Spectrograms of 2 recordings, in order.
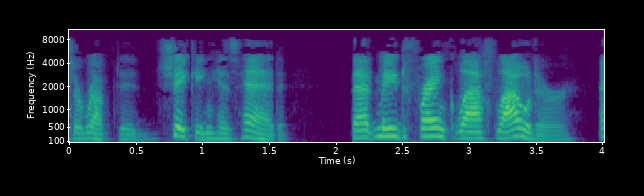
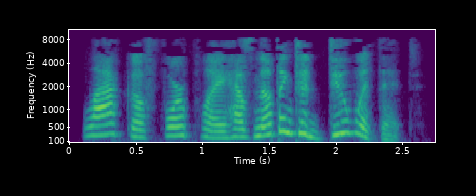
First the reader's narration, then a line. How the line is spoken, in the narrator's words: Jessica blurted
